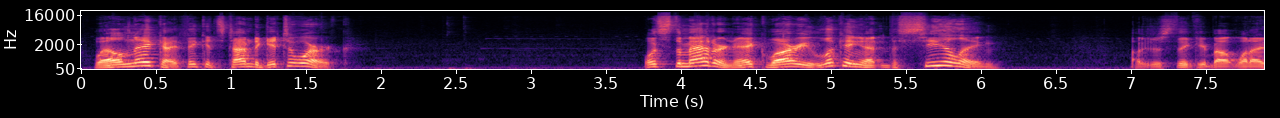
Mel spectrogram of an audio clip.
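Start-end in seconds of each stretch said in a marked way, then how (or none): 0.1-6.1 put-on higher, brighter girl voice; Maya voice. Streamer voicing Maya to the viewers, girlish and high. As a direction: play an eager young girl. Voices characters reading game text.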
